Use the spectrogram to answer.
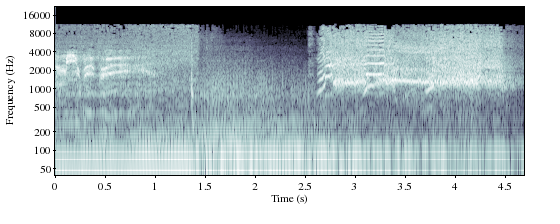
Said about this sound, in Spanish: Las reglas del juego advierten que si no se lleva a cabo siguiendo los pasos correspondientes, una horrible mujer aparecerá en el espejo y gritará, ¡Devuélveme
